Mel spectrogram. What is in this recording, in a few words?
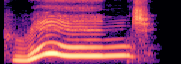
Cringe meme voice female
